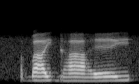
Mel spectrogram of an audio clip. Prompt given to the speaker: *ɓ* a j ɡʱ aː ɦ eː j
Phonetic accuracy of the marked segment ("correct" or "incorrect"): correct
